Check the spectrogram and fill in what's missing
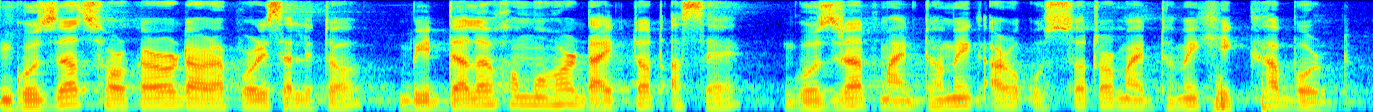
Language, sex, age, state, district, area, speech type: Assamese, male, 18-30, Assam, Biswanath, rural, read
